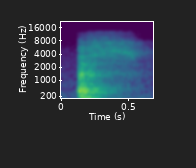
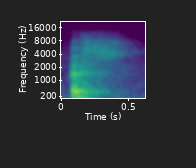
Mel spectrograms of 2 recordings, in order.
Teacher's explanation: Let's start with the last syllable, and that is us. There's a schwa.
